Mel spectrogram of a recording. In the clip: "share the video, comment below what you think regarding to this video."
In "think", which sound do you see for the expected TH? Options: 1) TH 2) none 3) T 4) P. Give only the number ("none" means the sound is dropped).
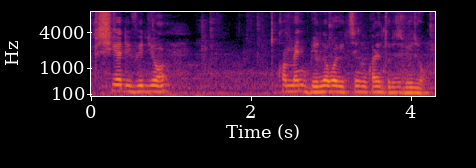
3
